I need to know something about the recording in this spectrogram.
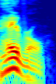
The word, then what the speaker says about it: Haverhill: talk so fucking fast, they just remove letters from words. Okay, so there's a town called Haverhill, but it's spelled Haver, like Haverhill, but they just pronounce it Haverhill.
